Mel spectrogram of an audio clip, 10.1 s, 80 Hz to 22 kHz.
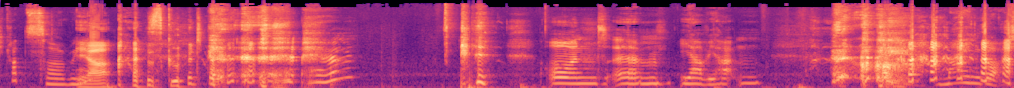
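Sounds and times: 
speech: 0.1s - 3.5s, 4.8s - 7.7s, 8.3s - 10.1s
person clearing throat: 2.1s - 3.4s, 8.3s - 9.2s
laughter: 8.2s - 10.1s.

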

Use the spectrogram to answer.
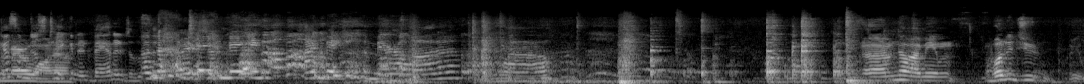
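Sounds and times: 
speech: 0.0s - 4.5s, 8.7s - 10.8s
laughter: 1.4s - 4.9s
dishes and pots clattering: 3.8s - 8.8s.

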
